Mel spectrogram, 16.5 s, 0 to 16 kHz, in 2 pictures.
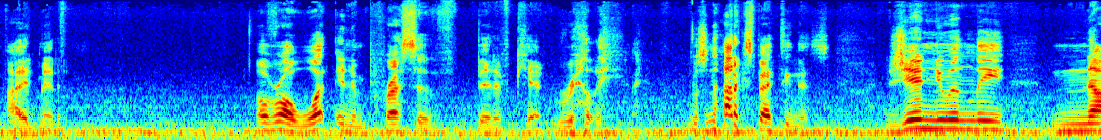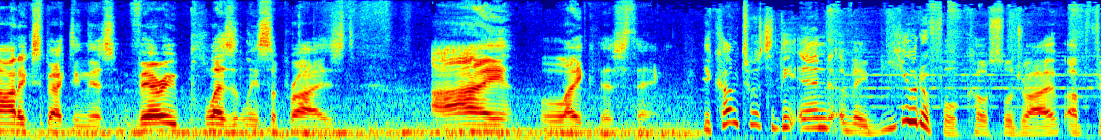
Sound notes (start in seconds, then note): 4.1 chuckles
